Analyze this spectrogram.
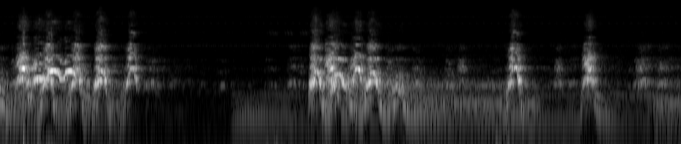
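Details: Common house dog gives a quick run of loud barks, falls silent for about two seconds, then barks again in a dense cluster followed by two isolated single barks.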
